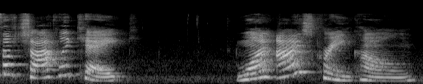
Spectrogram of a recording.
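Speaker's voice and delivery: slow, expressive storybook reading; reading to a toddler. Acted. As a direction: read it like a picture book for little ones. Reads the picture book aloud.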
